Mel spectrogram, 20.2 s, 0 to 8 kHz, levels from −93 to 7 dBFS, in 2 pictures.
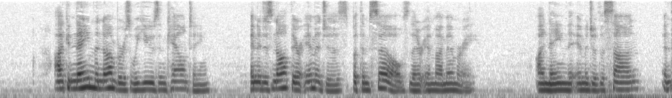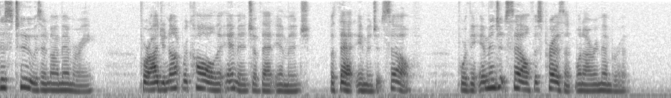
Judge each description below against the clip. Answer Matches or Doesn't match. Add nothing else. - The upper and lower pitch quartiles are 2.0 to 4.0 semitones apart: Matches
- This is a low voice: Doesn't match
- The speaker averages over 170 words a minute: Matches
